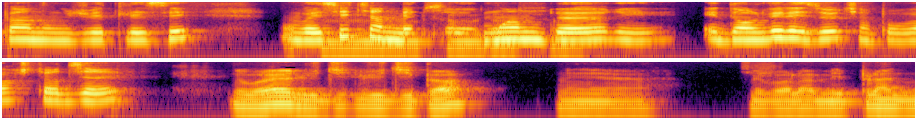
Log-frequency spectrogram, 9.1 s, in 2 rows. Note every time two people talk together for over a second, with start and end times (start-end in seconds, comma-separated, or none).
1.6-2.9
